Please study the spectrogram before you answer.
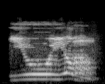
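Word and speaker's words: যূয়ম্: ইউবাম রস্যুকার আছে, আর ইউয়ম দীর্ঘকার আছে। দীর্ঘকার থাকলে দীর্ঘ উচ্চারণ হবে।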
